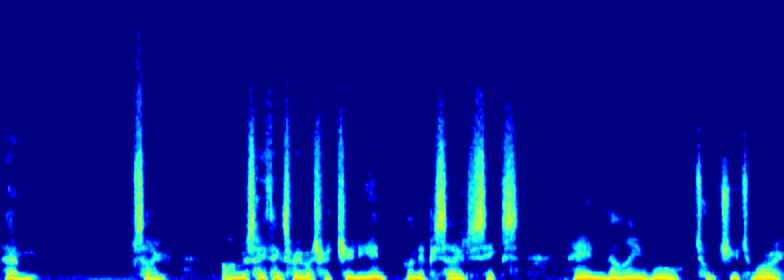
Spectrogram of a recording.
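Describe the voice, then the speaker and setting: A quiet, somewhat breathy man mumbles at a fairly high pitch with long, frequent pauses, recorded dry and close with no echo, very cleanly against a silent background. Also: ordinary pitch variation, moderate pace. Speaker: travel vlogger. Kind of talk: casual vlog monologue. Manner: mumbling.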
